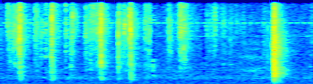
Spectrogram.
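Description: Board game cards for Apex Theropod are shuffled by hand at a table, a few soft flicking riffles followed by one sharper snap near the end, close and quiet with no talk.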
